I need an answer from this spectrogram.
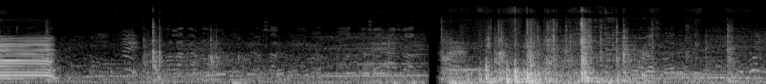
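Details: An agitated sacrificial cow being brought down from a truck gives a strained, harmonic-rich bellow, then lower sustained lowing under excited shouting and clattering.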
